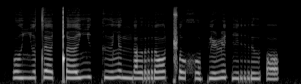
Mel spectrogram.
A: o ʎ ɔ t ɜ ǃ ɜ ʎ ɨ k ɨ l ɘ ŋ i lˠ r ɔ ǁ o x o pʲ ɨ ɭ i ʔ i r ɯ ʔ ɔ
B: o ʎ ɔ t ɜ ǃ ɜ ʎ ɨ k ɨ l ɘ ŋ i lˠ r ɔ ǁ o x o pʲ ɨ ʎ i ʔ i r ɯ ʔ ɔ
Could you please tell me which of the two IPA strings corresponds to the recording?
A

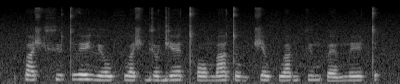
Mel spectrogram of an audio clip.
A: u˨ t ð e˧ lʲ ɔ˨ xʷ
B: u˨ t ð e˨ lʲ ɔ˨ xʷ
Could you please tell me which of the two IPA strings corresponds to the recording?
A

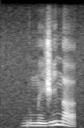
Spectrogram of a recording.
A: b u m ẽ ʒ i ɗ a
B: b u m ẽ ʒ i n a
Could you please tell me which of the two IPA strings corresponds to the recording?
B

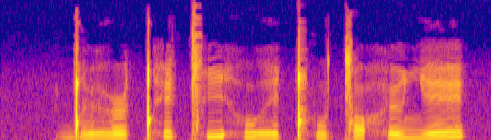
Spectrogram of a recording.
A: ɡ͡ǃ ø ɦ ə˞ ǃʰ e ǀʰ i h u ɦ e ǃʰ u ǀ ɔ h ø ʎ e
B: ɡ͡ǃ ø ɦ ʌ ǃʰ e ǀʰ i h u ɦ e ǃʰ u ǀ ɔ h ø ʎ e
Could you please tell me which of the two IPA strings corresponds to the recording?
A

